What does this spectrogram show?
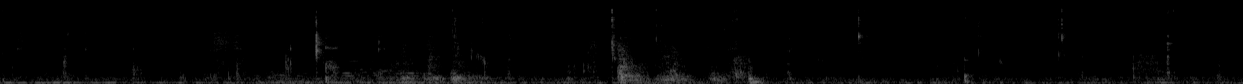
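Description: Quiet chewing of steamed momo dumplings, with soft clicking mouth sounds throughout and a louder bite about six seconds in.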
